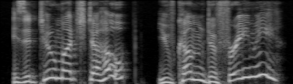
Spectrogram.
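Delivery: sad unicorn. Acted. Trapped unicorn hoping to be freed, high sad plea. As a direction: plead in a high, theatrical voice. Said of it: "nods sadly and, uh, and says".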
